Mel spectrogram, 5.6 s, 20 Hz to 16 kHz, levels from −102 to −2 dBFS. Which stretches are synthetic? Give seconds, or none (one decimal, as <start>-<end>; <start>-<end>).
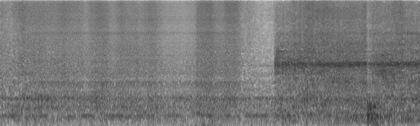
0.4-3.2; 4.3-5.1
